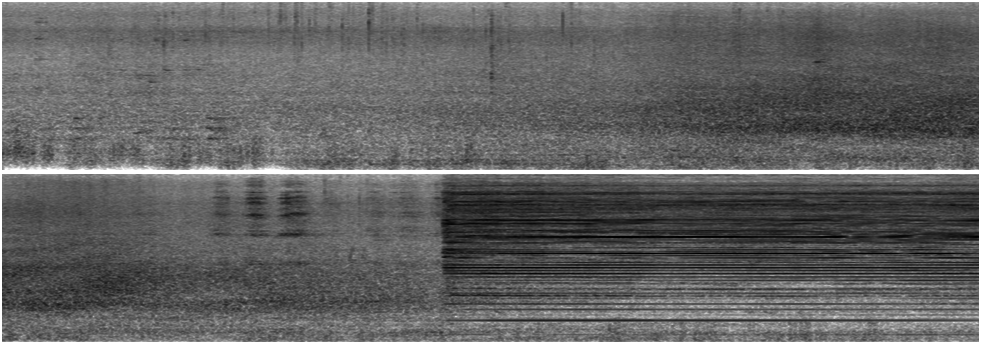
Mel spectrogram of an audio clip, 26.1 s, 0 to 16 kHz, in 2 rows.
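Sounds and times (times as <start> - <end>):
fire truck engine and road noise: 3.0 - 26.0
many-toned warning horn: 5.8 - 15.0, 15.8 - 26.0.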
